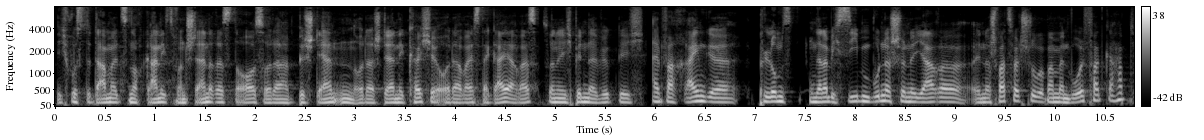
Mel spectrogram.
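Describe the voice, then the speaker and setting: Using a medium pitch with ordinary variation, a man talks at a very fast pace. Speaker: restaurant manager and gastronomy figure. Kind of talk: podcast interview.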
